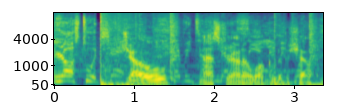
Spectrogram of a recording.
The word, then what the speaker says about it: Mastriona: Mastriona, yeah. Mastriona. Yeah, you were. I said Mastriona. Just a little bit off, but it's not easy. It's more of a Latin pronunciation of the name.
